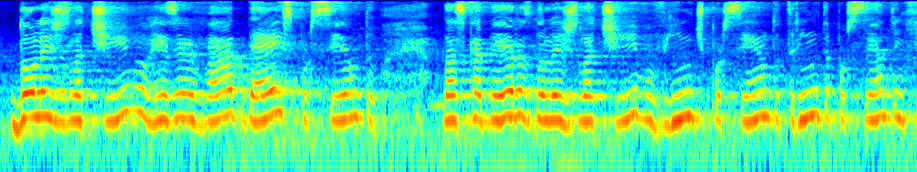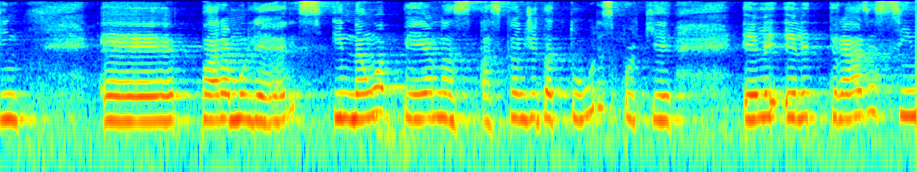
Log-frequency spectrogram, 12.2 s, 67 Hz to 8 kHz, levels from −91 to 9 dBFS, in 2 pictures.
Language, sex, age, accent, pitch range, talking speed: Portuguese, female, 20-39, Brazilian, 285-335 Hz, 120 wpm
